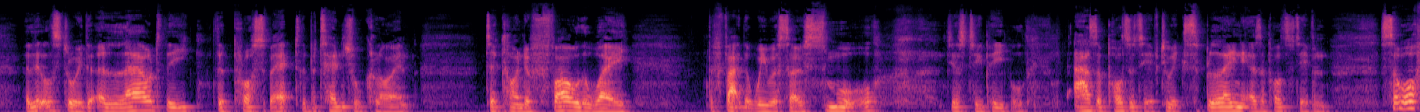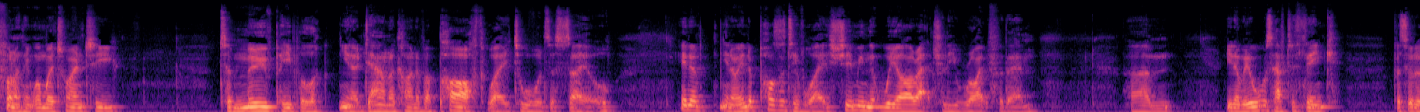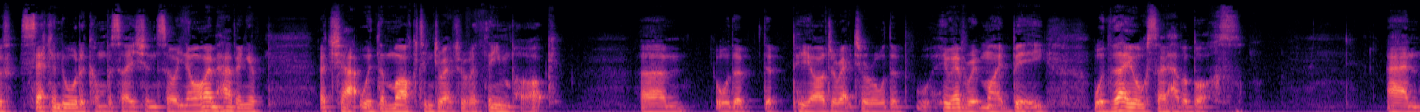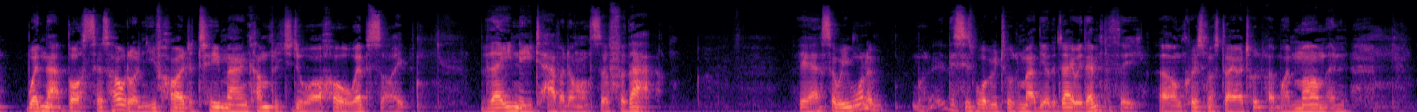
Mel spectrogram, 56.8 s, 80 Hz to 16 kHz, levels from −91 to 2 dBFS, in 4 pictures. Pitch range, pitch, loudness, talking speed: 95-125 Hz, 110 Hz, -27 LUFS, 185 wpm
